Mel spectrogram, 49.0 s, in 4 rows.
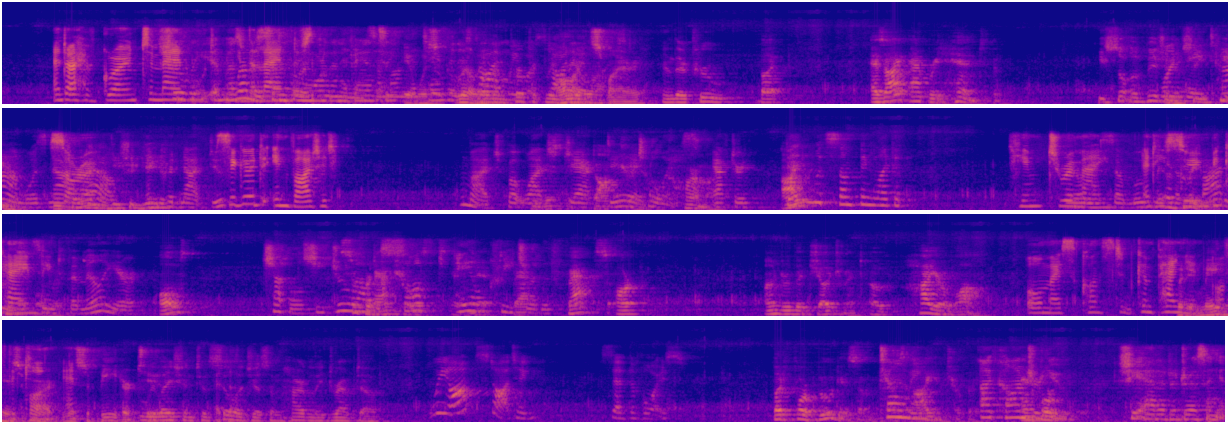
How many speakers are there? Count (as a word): nine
